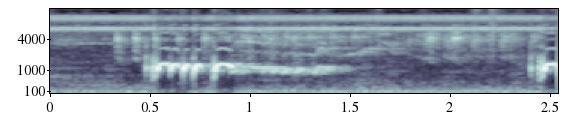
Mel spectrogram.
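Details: Zebra dove calling to lure a rival and arouse it: one phrase of rapid, clipped bubbling notes that slide into a long, even, fading coo, with the start of another phrase at the end and a constant high-pitched whine behind.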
